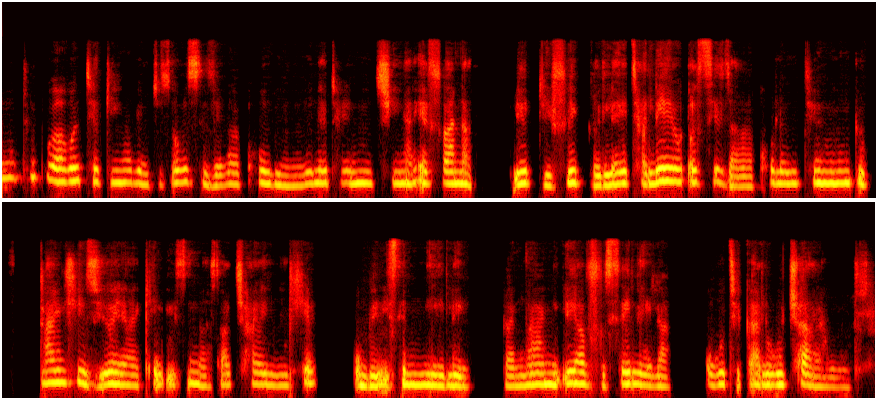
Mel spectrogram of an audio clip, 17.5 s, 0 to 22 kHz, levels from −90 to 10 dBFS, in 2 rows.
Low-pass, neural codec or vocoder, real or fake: 10.8 kHz; codec, 24 kHz, 1.5 kbps, HILCodec; fake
